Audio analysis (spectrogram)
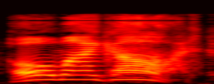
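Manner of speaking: high, mock whiny exclamation; whiny nasal voice. Shown as a demonstration. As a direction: lift it into a nasally whine. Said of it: "it's not the, my usual nasally voice".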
